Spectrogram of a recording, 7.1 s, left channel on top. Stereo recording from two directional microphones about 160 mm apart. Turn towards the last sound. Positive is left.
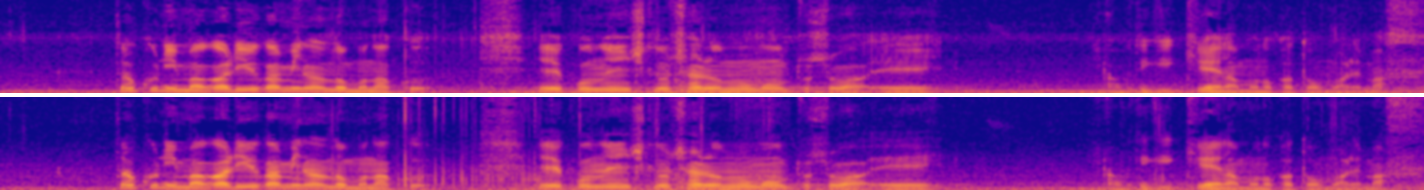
turn(degrees=-20)  # may be behind; listen again after turning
